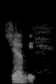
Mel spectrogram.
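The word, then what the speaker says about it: J'habite: So usually we use to say that Jabit a Bangalore, like I live in Bangalore. But H is silent over there. We are pronouncing as with A-B-I-D, Jabit.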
